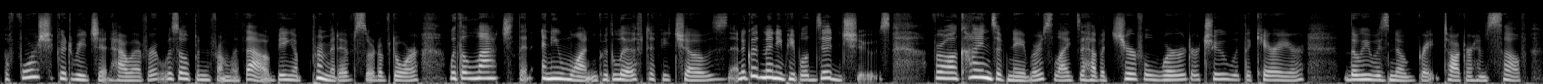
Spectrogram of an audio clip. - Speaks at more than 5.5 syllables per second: Yes, 5.7 syllables/s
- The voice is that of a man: No, female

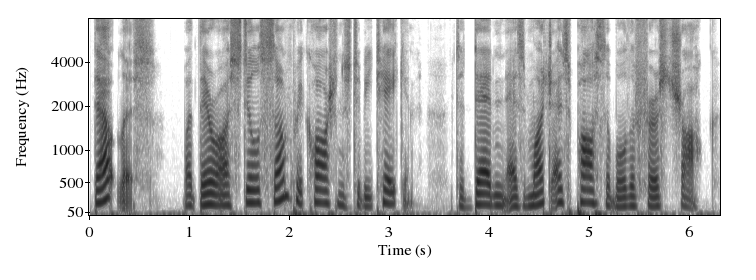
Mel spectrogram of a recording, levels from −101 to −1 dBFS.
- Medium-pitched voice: Yes, medium, 165 Hz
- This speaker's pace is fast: No, average, 180 wpm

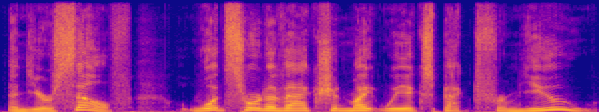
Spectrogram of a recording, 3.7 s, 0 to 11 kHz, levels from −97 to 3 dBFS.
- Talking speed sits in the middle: Yes, average, 160 wpm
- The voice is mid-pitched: Yes, medium, 170 Hz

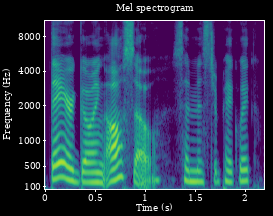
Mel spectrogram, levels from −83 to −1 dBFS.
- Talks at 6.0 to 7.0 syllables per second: No, 5.4 syllables/s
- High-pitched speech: Yes, high, 215 Hz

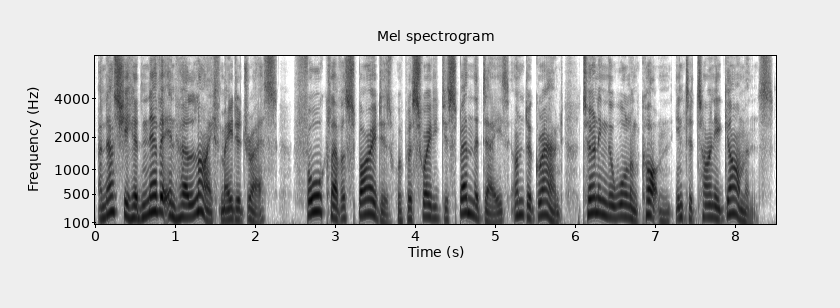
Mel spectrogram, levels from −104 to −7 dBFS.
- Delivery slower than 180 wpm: No, fast, 205 wpm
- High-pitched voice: No, medium, 160 Hz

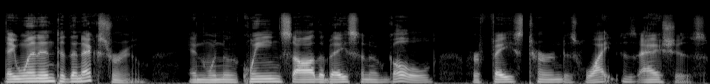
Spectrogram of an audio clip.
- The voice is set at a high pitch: No, low, 115 Hz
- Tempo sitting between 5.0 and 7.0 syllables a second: No, 4.4 syllables/s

